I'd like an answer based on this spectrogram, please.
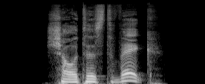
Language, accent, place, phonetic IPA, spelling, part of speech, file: German, Germany, Berlin, [ˌʃaʊ̯təst ˈvɛk], schautest weg, verb, De-schautest weg.ogg
- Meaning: inflection of wegschauen: 1. second-person singular preterite 2. second-person singular subjunctive II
